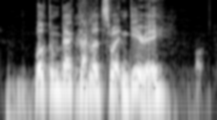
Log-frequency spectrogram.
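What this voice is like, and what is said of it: Poor put-on Canadian accent. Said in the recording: “Canadian accent, like a boot? ... That wasn't good.”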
